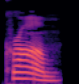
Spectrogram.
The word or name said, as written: crom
